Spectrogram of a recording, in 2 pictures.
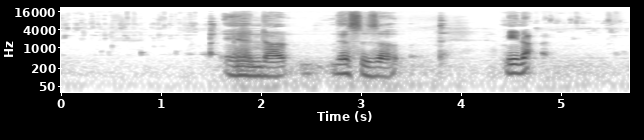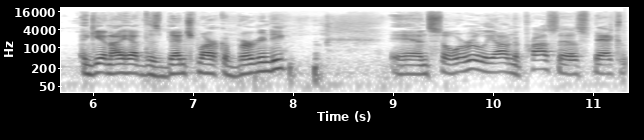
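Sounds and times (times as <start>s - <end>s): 
Chardonnay wine pouring into a glass: 0.0s - 7.0s
speech: 1.6s - 3.6s, 4.5s - 5.0s, 5.9s - 8.2s, 9.0s - 11.3s.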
